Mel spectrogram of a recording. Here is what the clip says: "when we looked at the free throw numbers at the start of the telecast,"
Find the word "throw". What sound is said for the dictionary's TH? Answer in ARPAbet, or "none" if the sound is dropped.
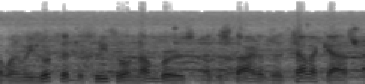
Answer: TH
